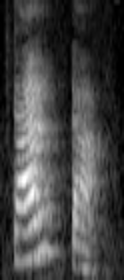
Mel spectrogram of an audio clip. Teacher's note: reconozco que la sílaba tónica es car, es decir, la que suena con mayor intensidad, por el sonido de esa sílaba, ¿sí? No hay un signo gráfico que a mí me permita reconocer que car es donde está el acento, la sílaba tónica.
